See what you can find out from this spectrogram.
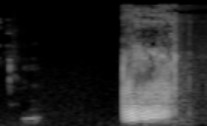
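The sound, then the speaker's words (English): A single loud fart, a buzzy, rasping burst lasting about half a second that trails off at the end. “asked if anyone heard his fart. Can you repeat it?”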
